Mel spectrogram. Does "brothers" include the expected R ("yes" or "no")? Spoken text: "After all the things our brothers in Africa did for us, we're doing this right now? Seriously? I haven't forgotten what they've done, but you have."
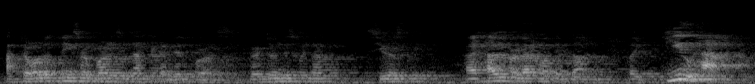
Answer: no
